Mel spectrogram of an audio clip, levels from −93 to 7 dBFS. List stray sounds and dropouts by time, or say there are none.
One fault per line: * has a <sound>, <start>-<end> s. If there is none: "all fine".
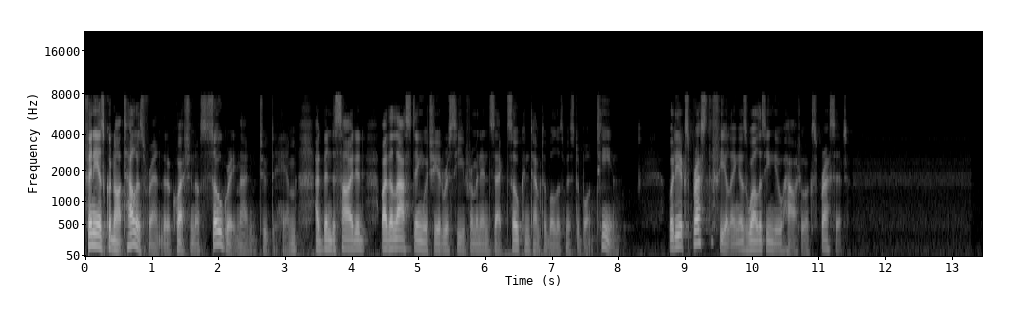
all fine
